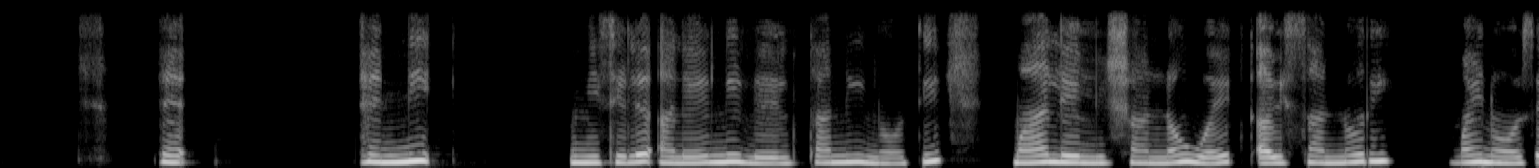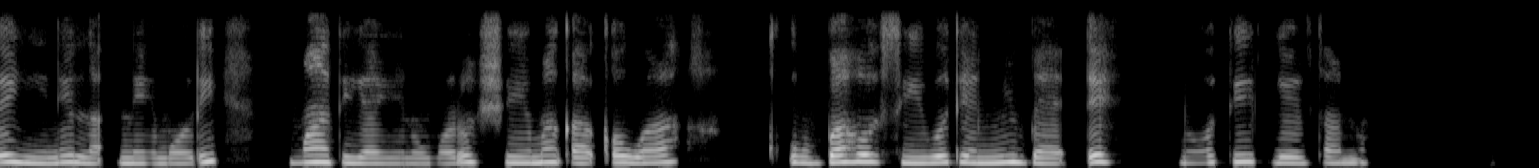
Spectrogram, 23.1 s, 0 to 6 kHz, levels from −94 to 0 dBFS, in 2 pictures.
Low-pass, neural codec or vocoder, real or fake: 5.4 kHz; autoencoder, 48 kHz, 128 numbers a frame, DAC-VAE, trained on Japanese speech; fake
